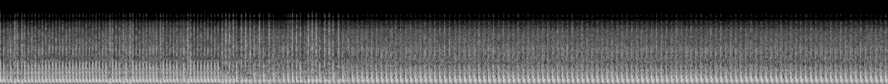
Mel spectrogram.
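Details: Honda XL175 single-cylinder dual-sport at idle before the homemade muffler is cut off and redone: loud, raw bark with a fast uneven thump, far too open; muffler doing little to quiet it.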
